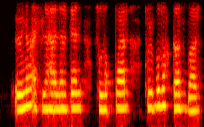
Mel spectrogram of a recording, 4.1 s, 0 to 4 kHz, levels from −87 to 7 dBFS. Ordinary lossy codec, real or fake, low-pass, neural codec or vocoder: Opus, 16 kbps; fake; 3.6 kHz; codec, 16 kHz, 2 kbps, FreqCodec, larger model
